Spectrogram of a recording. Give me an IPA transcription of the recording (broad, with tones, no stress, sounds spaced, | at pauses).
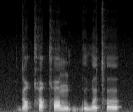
ɡ ɑ˨ qʰ ɪ˦˨ qʰ ɔ˦ ŋ u˨ ɡ ɡ͡b ʊ˨ w ʌ˦ tʰ ʌ˨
